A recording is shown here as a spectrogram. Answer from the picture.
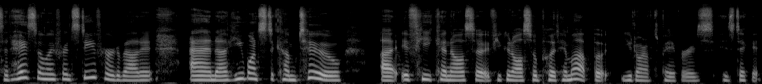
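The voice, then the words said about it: Bad impression, slightly deeper pitch. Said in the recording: “my bad ... impersonation. And I just try to pitch my voice slightly deeper”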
